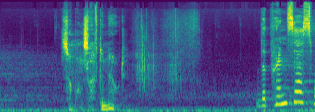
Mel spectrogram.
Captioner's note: paper unfolding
